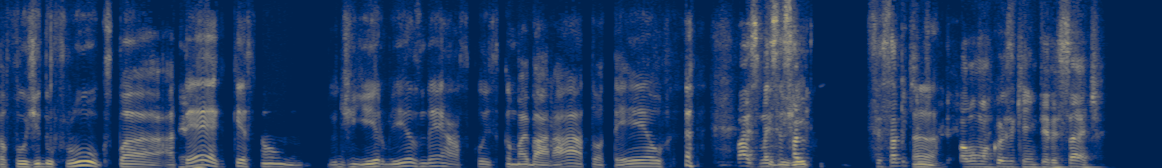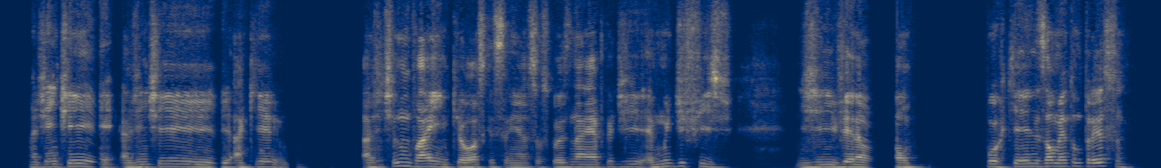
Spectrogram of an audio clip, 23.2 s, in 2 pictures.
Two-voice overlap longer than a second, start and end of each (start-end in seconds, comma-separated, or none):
none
